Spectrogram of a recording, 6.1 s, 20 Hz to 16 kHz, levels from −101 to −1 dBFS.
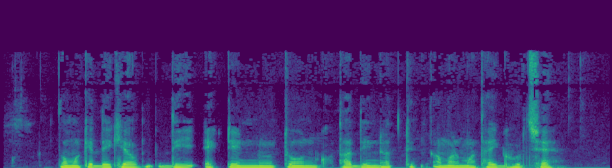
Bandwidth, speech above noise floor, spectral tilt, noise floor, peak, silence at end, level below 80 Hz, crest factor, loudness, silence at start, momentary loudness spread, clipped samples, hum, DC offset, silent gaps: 11.5 kHz; 41 dB; -8.5 dB/octave; -61 dBFS; -6 dBFS; 0.5 s; -46 dBFS; 14 dB; -21 LUFS; 0.6 s; 6 LU; under 0.1%; none; under 0.1%; none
